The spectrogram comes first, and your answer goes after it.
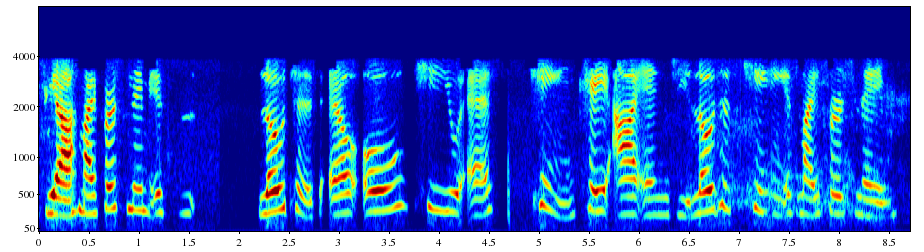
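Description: Female caller, high voice, halting unscripted complaint over thin phone audio. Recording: tinny dry phone line.

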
